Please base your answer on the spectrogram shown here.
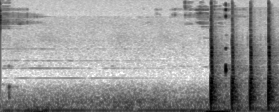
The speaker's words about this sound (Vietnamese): Tiếng gọi dồn dập kèm theo tiếng đập cửa rầm rầm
